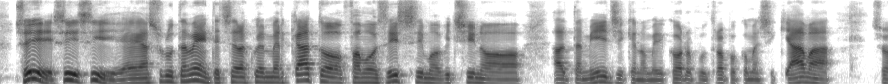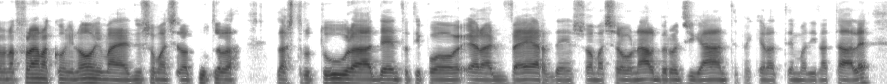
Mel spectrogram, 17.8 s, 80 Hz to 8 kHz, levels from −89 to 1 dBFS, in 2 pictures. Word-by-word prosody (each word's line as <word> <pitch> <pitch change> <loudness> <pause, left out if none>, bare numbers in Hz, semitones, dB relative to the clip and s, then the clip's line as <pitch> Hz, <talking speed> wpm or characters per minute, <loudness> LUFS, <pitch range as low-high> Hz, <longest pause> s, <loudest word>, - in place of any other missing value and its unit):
Sì, 200 +2 +6
sì, 185 -2 +5
sì, 120 - +1
ehm, 110 +3 +2
assolutamente. 145 +1 +3
C'era 130 +3 +1
quel 135 0 -2
mercato 135 +1 +3
famosissimo 125 0 0
vicino 105 -3 0 0.3
al 105 0 0
Tamigi, 115 +3 -1
che 105 - -8
non 90 -2 -7
mi 95 - -6
ricordo 100 +3 -3
purtroppo 100 +1 -7
come 100 -1 -8
si 95 - -10
chiama; - - +4 0.4
sono 105 -2 -7
una 100 0 -1
frana 115 0 +3
con 110 - -6
i - - -5
nomi, 110 +1 +1
ma 100 -2 +2
ed 95 - -6
insomma 100 0 -5
c'era 95 0 -5
tutta 105 +1 -6
la 100 -2 -2 0.4
la - - -2
struttura 105 -2 +1
dentro, 100 0 -3
tipo 95 0 -3
era 95 -2 0
il 95 0 -8
verde, 95 -1 -1
insomma, 90 +1 -8
c'era 95 +2 -5
un 95 0 -6
albero 100 -1 0
gigante 95 0 -3
perché 90 0 -20
era 90 -1 -6
tema 95 -1 -12
di 90 0 -12
Natale, 90 0 -3
100 Hz, 165 wpm, -25 LUFS, 95-120 Hz, 0.4 s, Sì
